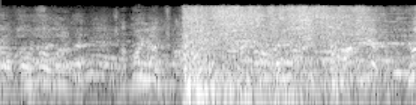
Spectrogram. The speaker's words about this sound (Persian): حمله کردن، حمله کردن مردم جناب قنسول. مردم شیشه قنسول را شکستن.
